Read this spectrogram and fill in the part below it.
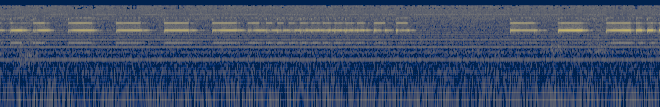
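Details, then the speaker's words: Wire-break/voltage tester run along the cable of a well water pump that won't run. Rapid high-pitched beep bursts, about a hundred a minute, show current still present on the live phase wire at this point: live wire detected. "Hai sampai di sini kita masih mendapatkan arus ya"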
